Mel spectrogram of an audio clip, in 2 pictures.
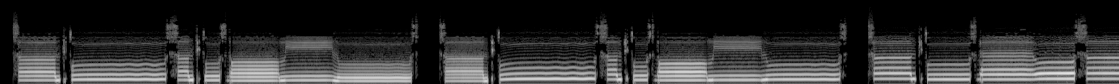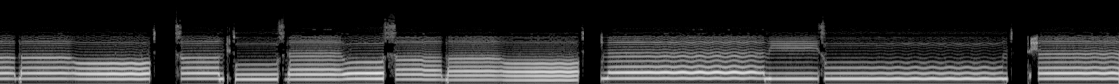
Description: Santus tenors; Missa pro pace

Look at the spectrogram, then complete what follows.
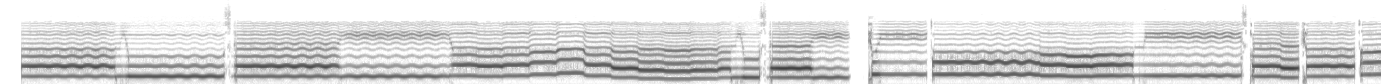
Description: Agnus, Soprano; Missa pro pace

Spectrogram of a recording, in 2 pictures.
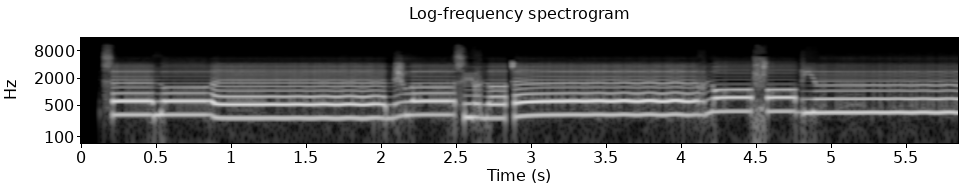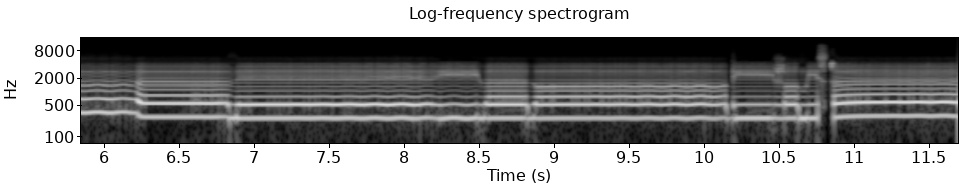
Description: AMAZING GRACE, Alti

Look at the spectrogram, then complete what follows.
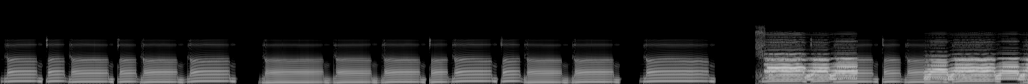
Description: SSATB

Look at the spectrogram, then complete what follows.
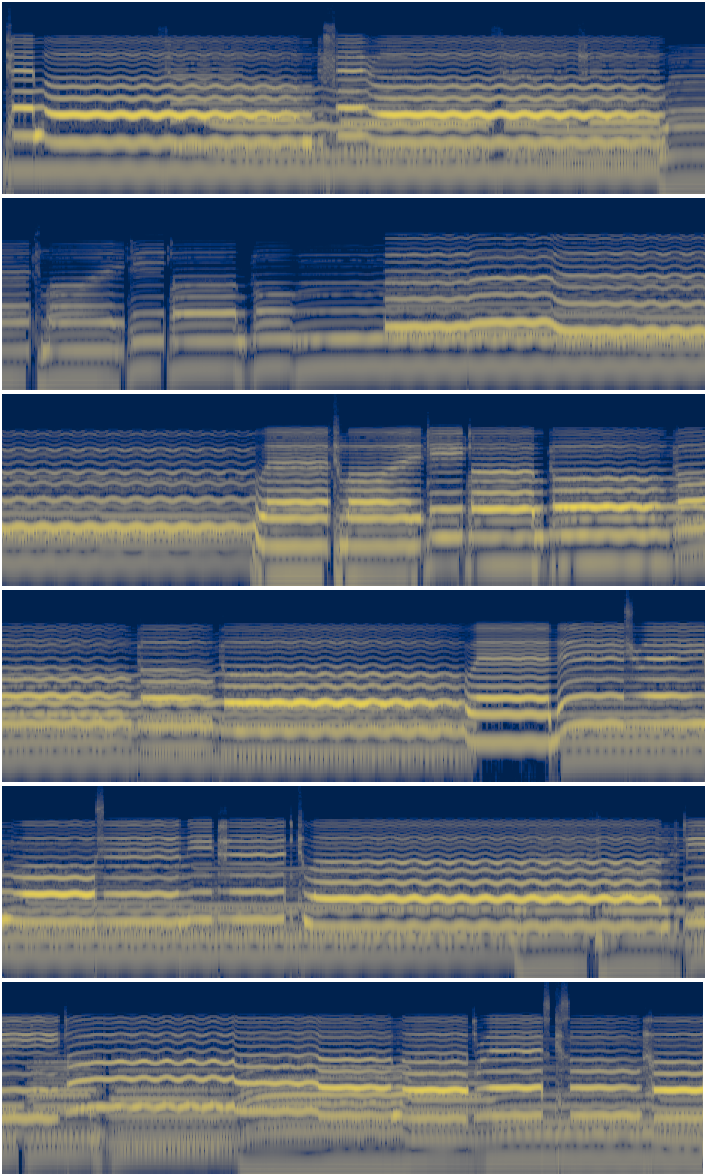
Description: Go Down Moses Soprane

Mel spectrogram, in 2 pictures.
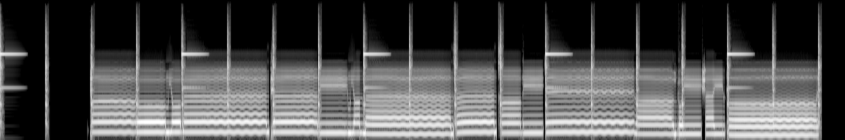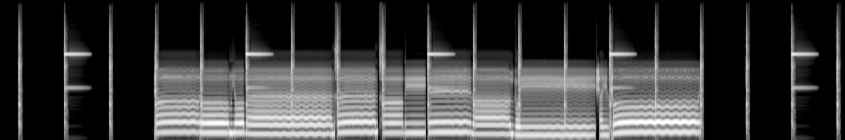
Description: Caro Mio Ben Tenor

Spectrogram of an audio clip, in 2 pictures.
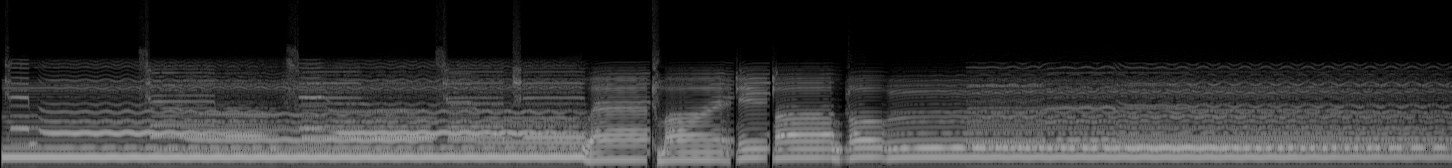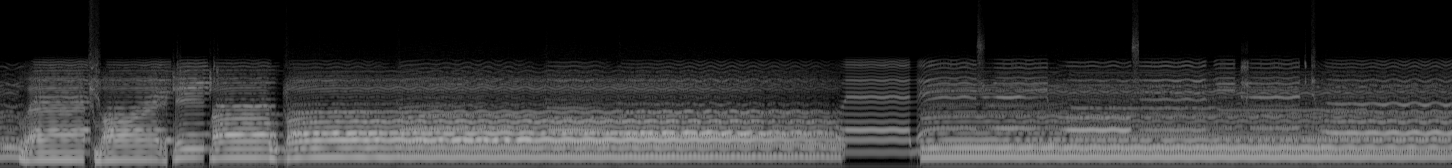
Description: Go Down Moses Basse

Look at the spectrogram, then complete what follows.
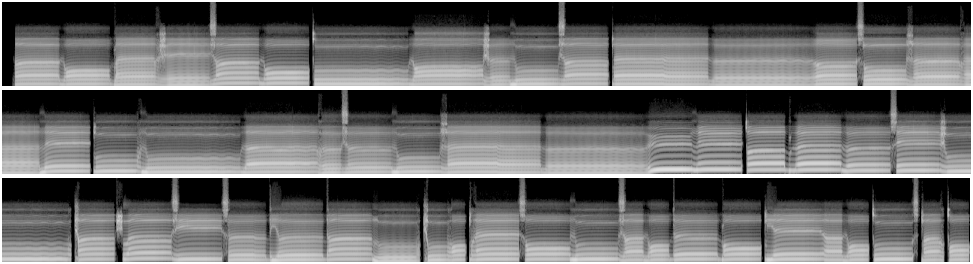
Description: hommes

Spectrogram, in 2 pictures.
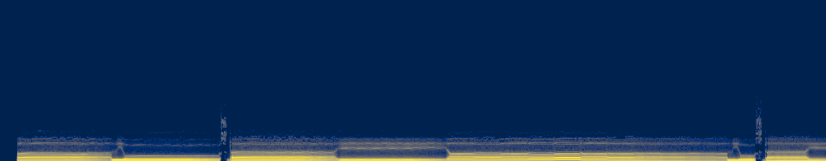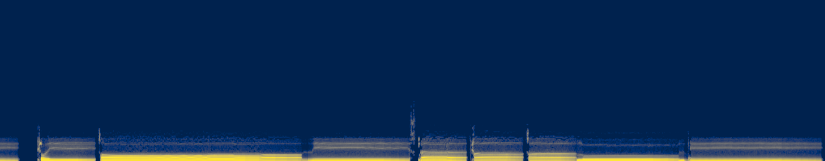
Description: Agnus basses; Missa pro pace

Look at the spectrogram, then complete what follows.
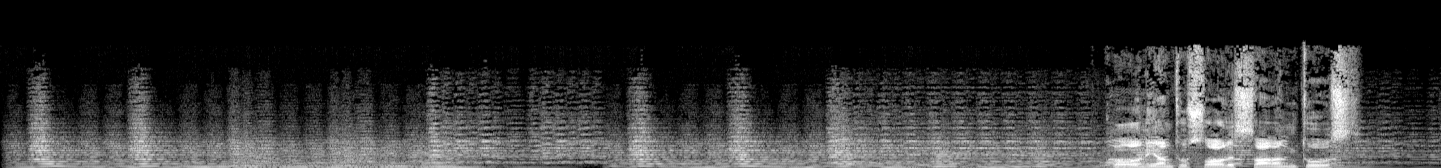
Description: basse Quoniam tu solus sanctus

